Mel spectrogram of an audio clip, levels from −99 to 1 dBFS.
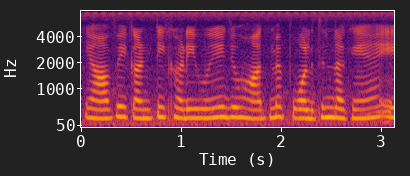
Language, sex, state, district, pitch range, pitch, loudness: Hindi, female, Uttar Pradesh, Ghazipur, 230-255 Hz, 240 Hz, -22 LUFS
